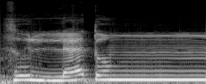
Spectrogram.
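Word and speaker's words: ثُلَّةٌ: जाता है और हा अक्सर लोग हा पढ़ लेते हैं या ख पढ़ लेते हैं तो हमने क्या पढ़ना है यमी सुलम मिनल अवली सुलम नून तनवीन के बाद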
